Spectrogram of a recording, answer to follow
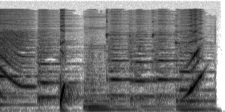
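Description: Background music with a cartoon plop sound effect about half a second in, then a quick rising whistle-like glide near the end.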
